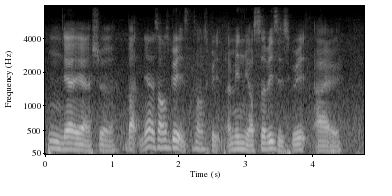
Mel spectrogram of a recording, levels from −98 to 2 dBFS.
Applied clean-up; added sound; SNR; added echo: none; none; none; none.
